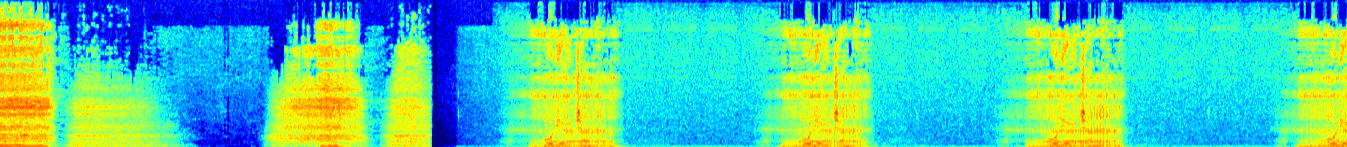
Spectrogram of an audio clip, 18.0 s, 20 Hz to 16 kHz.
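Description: Loud rattling snores on inhaling, about 18 a minute, with quiet gaps between them.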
